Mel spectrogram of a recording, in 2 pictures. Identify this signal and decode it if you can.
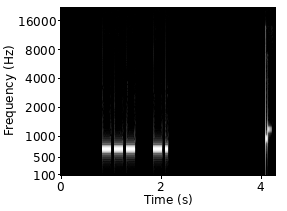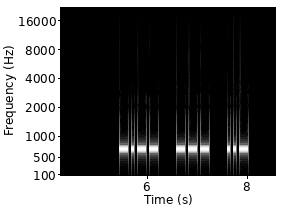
Morse code, heard as a keyed tone, about 20 wpm, spaced as for 14 wpm, 700 Hz. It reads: ON YOU
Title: 192 Lesson 31f - Letter v - Words 20wpm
